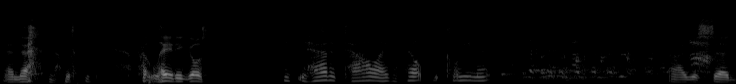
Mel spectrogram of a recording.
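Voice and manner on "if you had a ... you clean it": very soft, sheepish voice; timid offer. Retold or imitated. Embarrassed dog owner offering to help clean, meek hushed voice. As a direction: offer it meekly, barely audible.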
